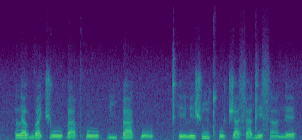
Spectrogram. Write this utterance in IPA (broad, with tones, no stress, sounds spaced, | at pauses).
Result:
l a˦ ɡʷ a˦˨ t͡ʃ oː˨ ɓ a˨ pʰ oː˨ k͡p i˦ ɓ a˦ k͡p o˨ | kʰ e˨ l ɪ˦ ʃ ũ˦ tʰ o˨ t͡ʃ a˨ s a˨ d e˦ s ã˨ n ɛ˦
